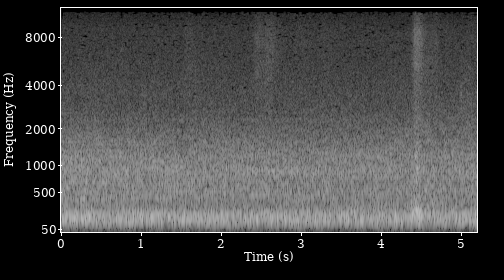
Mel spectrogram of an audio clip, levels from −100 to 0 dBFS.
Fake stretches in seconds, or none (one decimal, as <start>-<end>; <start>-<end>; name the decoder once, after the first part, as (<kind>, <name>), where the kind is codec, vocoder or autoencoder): 4.0-4.7 (autoencoder, DAC-VAE)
